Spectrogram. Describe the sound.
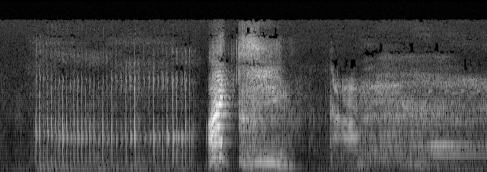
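A single loud sneeze, a sharp rising intake followed by a breathy burst, voiced by a person acting it out, with talking just before and after.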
